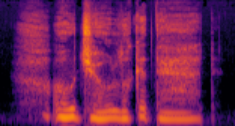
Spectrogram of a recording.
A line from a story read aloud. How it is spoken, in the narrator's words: said Nancy in a breathless voice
